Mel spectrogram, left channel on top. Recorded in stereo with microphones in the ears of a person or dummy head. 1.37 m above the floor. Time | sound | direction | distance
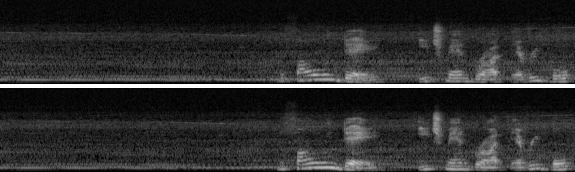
2.8 | a man speaking | 20° right (ahead or behind) | 0.8 m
